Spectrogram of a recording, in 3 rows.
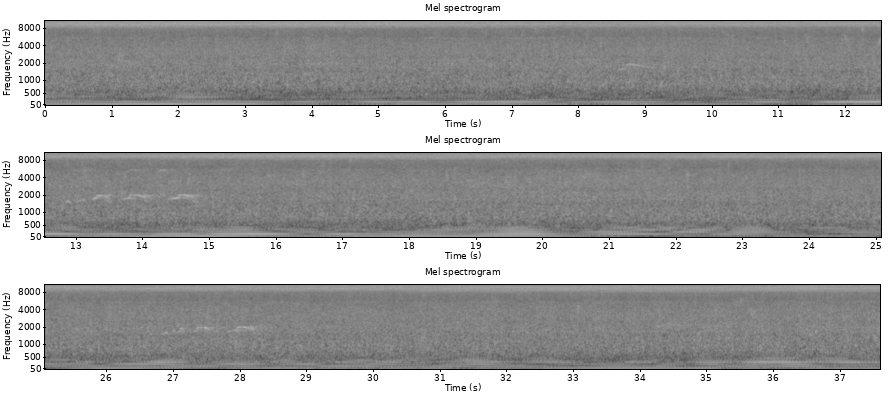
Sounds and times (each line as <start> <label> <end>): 0.0 Stream 37.6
